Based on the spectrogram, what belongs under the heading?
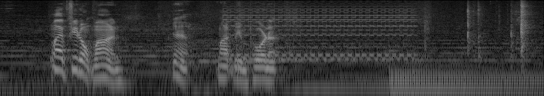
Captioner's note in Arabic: يرن الهاتف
